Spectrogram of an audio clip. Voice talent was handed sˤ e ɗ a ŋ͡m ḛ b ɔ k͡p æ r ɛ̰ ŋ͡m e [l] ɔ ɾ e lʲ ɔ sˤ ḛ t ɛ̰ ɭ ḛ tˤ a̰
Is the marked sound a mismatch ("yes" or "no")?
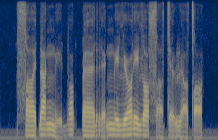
yes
